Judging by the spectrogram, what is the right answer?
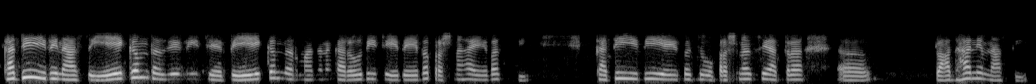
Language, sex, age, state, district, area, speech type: Sanskrit, female, 18-30, Kerala, Thiruvananthapuram, rural, conversation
